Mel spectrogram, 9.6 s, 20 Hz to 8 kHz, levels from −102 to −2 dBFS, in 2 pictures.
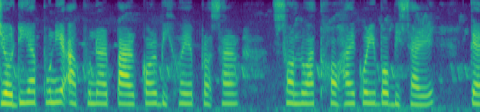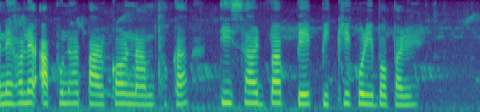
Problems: constant background noise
